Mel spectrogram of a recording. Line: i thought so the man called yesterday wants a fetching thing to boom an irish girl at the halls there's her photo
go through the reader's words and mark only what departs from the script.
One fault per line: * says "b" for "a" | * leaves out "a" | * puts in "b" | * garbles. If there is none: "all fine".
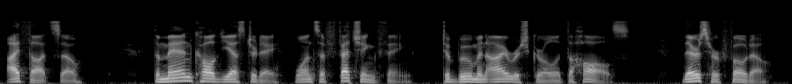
all fine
